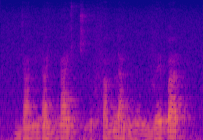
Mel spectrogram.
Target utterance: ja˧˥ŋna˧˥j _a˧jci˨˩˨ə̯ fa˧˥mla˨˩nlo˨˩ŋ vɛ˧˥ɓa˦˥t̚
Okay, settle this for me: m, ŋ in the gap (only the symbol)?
ŋ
